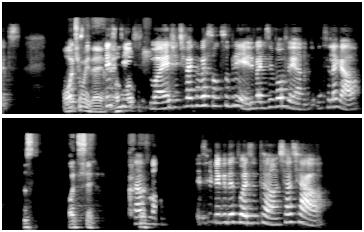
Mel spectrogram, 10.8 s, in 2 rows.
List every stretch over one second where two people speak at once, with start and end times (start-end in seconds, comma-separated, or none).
0.9-2.3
